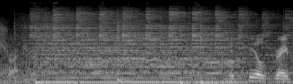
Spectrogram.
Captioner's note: bell ringing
